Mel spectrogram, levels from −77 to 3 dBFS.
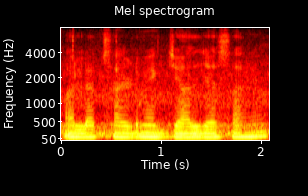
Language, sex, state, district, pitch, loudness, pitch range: Hindi, male, Uttar Pradesh, Lucknow, 100 Hz, -13 LUFS, 95-100 Hz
